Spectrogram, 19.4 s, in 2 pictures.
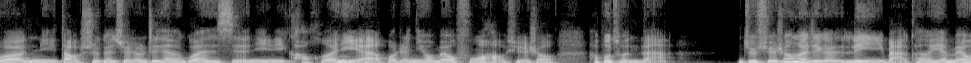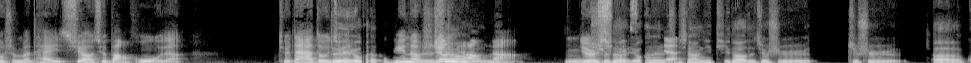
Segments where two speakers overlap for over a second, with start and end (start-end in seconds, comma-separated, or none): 13.0-14.9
